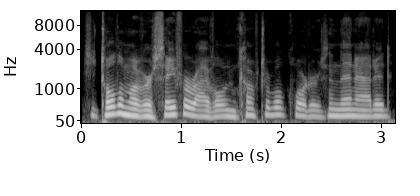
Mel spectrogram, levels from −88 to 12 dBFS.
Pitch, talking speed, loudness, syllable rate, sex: 150 Hz, 250 wpm, -16 LUFS, 7.0 syllables/s, male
